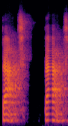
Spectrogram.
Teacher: 모음 다음에 있는 요 알파벳이 성대가 울리지 않는 지금 T, 무성음이죠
